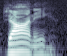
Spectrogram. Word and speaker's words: Yanni: to Johnny this afternoon his uh name is spelled y n ni but he pronounces it Johnny so hopefully I'll try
